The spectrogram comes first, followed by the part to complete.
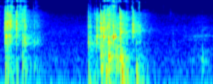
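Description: A six-sided die rolled into a small wooden dice box, clattering and tumbling in two quick bursts about a second apart.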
